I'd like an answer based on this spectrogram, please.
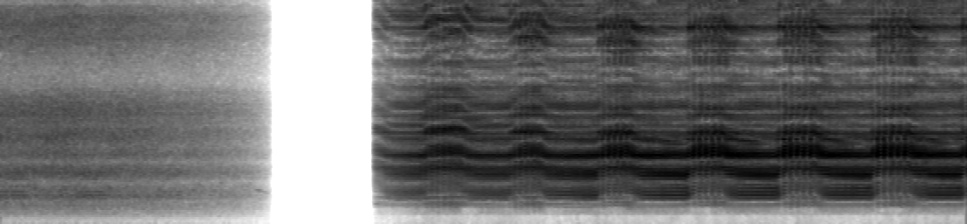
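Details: Hime-harusemi (Euterpnosia chibensis) chorus in a dark shrine or temple wood in Japan, sung jiwa-jiwa; a softer hiss fades to a second of silence, then a louder, rhythmically pulsing, buzzy high chorus resumes.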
